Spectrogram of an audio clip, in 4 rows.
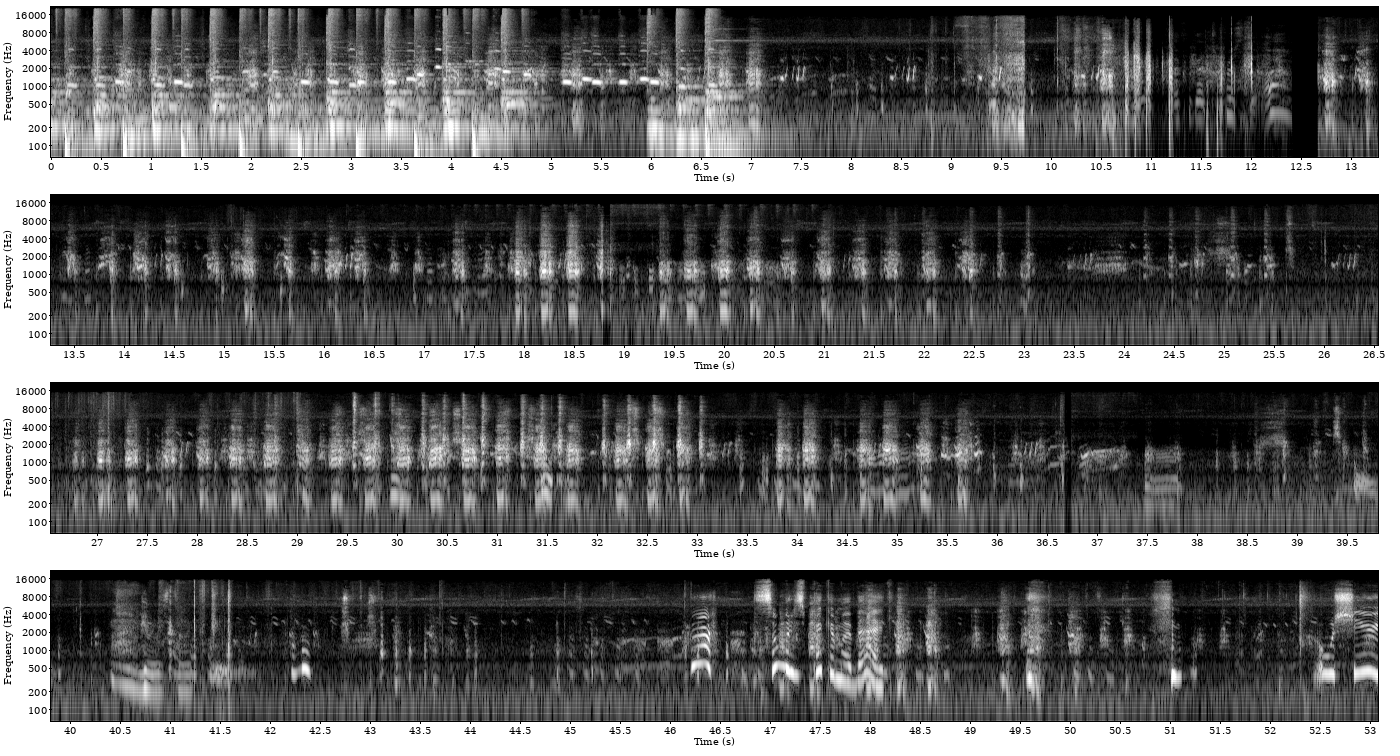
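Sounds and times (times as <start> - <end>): poultry honking calls: 0.0 - 10.8, 12.7 - 25.5, 26.8 - 43.7
clucking: 0.0 - 11.8, 12.7 - 52.5.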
